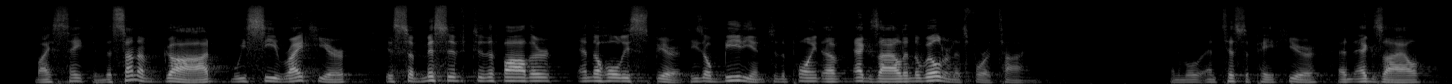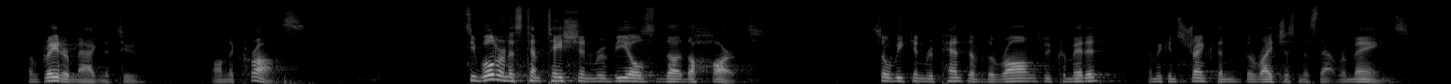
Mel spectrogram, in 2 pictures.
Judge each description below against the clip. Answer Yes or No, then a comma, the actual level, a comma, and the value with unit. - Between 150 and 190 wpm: No, average, 140 wpm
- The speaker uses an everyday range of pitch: No, wide, 6.7 semitones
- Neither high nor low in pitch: No, low, 125 Hz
